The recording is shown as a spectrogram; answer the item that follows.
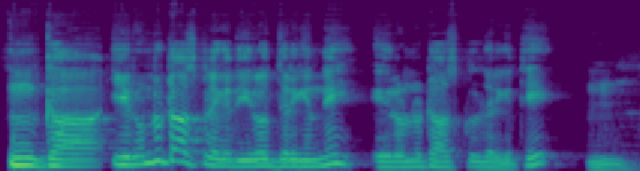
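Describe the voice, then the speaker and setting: A man's voice: on the high side, brisk. A man reviewing a reality show in casual, argumentative commentary. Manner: animated, argumentative, acts out contestants' lines. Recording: dull lo-fi audio.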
